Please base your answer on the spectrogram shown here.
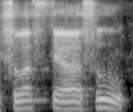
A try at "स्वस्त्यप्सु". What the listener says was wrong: नहीं, त्या नहीं करना, वो पा भी तो उसके साथ जोड़ना है। स्वस्त्यप त्यप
